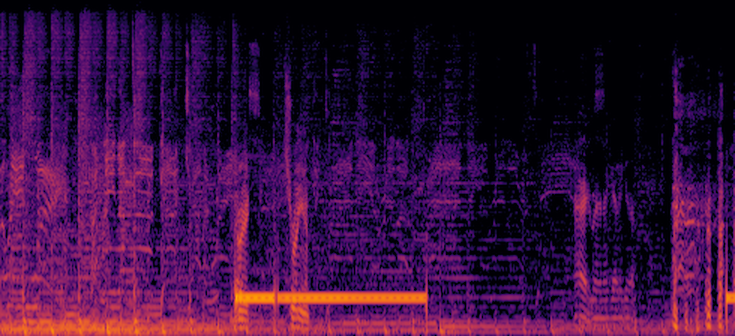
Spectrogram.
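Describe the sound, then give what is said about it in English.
A steady, loud telephone dial tone hums for a couple of seconds, then cuts off, followed by short beeps as a phone number is dialed to place a call, all over a busy background of music and muffled voices. “We're going to take a very, very short break as I call this number.”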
